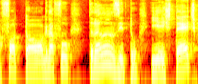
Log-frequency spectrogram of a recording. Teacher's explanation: Todas as palavras fotógrafo, trânsito e estético, elas têm a sílaba forte aonde? Na antepenúltima sílaba. Então ela é uma proparoxítona.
